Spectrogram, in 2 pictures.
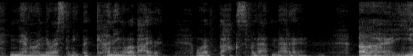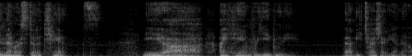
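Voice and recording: A man speaks in a put-on character voice with a very deep, low pitch. His pace is moderate, broken by long, frequent pauses.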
